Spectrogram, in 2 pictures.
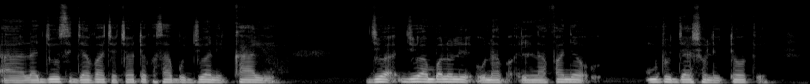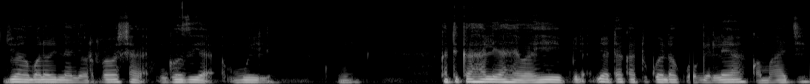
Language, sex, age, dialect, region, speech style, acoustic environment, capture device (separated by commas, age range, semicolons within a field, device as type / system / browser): Swahili, male, 18-24, Kenya - Nairobi Sheng-influenced, Kenya, happy; excited, silence, mobile / Linux / Chrome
